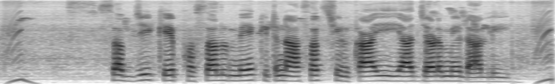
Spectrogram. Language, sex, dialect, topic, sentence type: Bhojpuri, female, Western, agriculture, question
